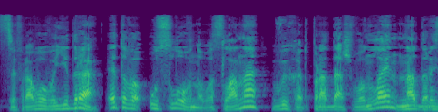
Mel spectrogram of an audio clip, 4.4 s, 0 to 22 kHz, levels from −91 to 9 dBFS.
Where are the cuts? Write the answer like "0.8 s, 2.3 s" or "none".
1.0 s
